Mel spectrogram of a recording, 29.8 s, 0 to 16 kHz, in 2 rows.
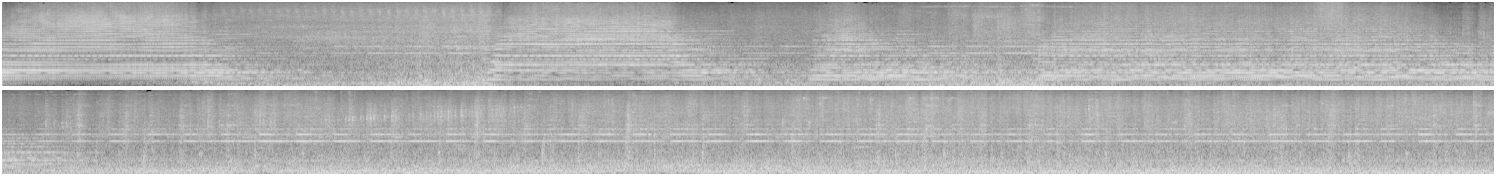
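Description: Empty coal hopper cars rolling past with a steady clickety-clack of wheels on rail, while the train's lead GE Dash 8 locomotive sounds its horn in four blasts, long, long, short, long: the grade-crossing signal. The horn ends about fifteen seconds in, and a steady high ringing tone then carries on over the wheel noise.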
